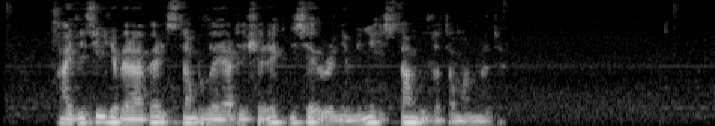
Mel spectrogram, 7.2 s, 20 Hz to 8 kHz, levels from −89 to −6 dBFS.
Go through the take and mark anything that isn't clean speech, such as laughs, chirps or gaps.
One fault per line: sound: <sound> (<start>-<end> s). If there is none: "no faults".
no faults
